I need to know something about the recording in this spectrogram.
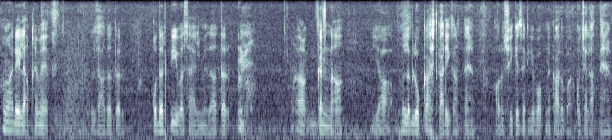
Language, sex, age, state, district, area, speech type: Urdu, male, 18-30, Uttar Pradesh, Shahjahanpur, urban, spontaneous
